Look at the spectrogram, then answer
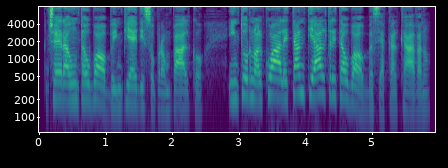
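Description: Brief: a woman narrating an audiobook, lowish voice, steady and grave, dry close recording. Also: normal speed, dry recording.

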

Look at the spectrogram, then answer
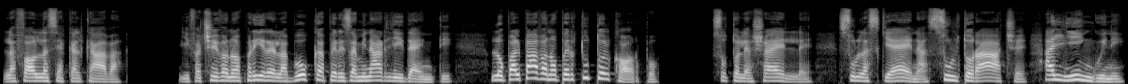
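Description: Brief: a woman narrating an audiobook, lowish voice, steady and grave, dry close recording. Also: moderate pace, no echo.

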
